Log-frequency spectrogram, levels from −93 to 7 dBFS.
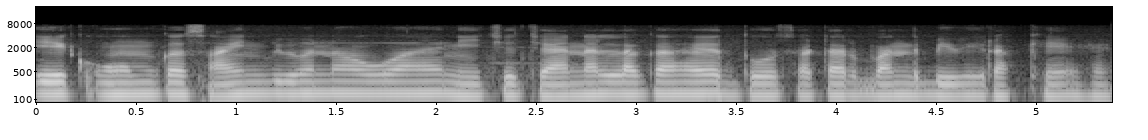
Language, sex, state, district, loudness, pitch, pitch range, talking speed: Hindi, male, Uttar Pradesh, Hamirpur, -19 LUFS, 130 Hz, 125-135 Hz, 200 wpm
